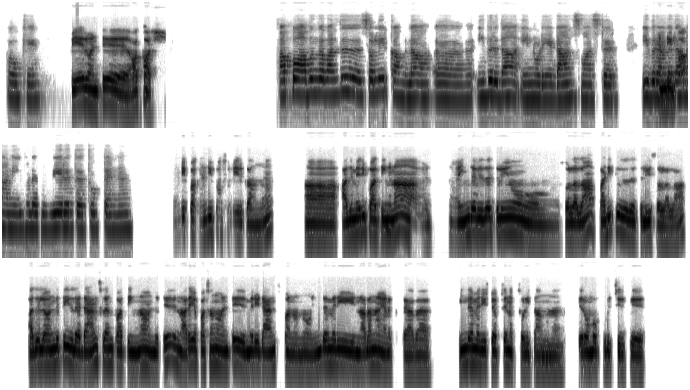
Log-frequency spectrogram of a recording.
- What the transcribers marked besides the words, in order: in English: "ஓகே"; "பெயர்" said as "பேர்"; "வந்துட்டு" said as "வண்டு"; distorted speech; in English: "டான்ஸ் மாஸ்டர்"; mechanical hum; static; "அதுமாரி" said as "அதுமேரி"; in English: "டான்ஸ்லன்னு"; in English: "டான்ஸ்"; in English: "ஸ்டெப்ஸ்"
- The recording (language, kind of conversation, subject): Tamil, podcast, ஒரு செயலில் முன்னேற்றம் அடைய ஒரு வழிகாட்டி எப்படிப் உதவலாம்?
